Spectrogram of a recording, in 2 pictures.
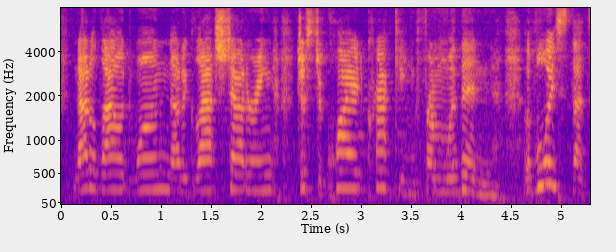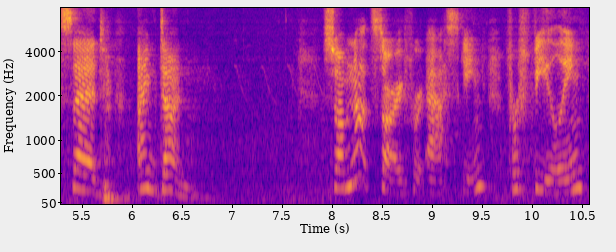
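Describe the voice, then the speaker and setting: A woman's voice: a little high, bright, forceful tone. A woman performing spoken word poetry with a rhythmic, emphatic, dramatic delivery. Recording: distant mic with faint background noise.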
